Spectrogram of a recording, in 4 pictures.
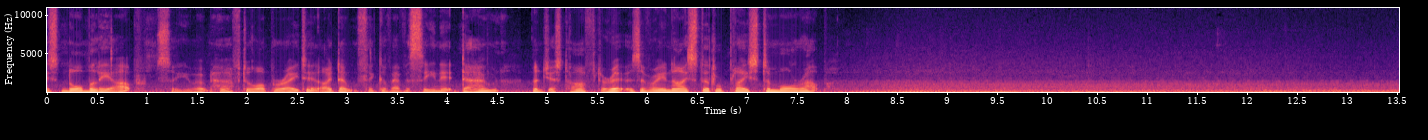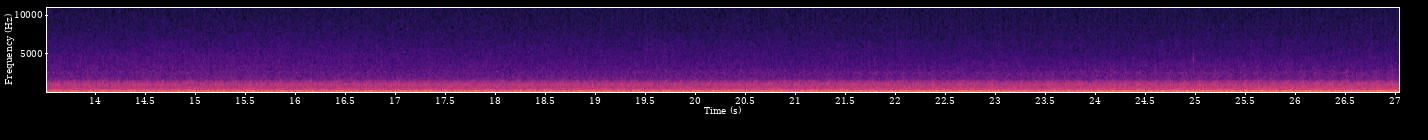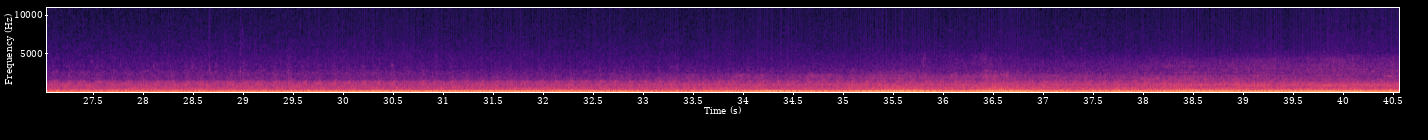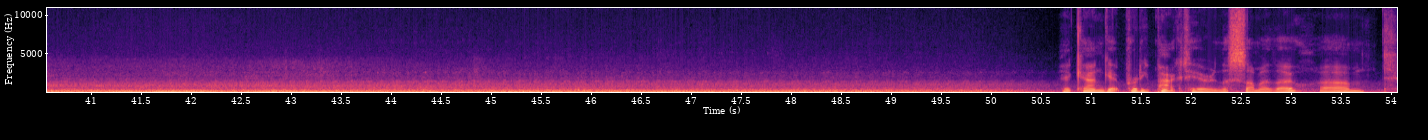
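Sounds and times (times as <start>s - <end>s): boat diesel engine droning: 0.0s - 54.0s.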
